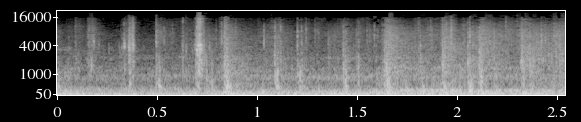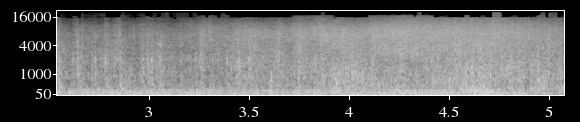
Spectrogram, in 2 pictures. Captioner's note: steps approaching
